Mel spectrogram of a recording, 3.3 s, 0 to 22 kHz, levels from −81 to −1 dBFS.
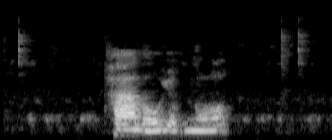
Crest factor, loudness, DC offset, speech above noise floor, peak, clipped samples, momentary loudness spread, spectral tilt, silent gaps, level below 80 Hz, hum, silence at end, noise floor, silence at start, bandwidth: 22 dB; -21 LUFS; under 0.1%; 35 dB; -2 dBFS; under 0.1%; 25 LU; -6 dB/octave; none; -78 dBFS; none; 1.05 s; -55 dBFS; 0.2 s; 10.5 kHz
